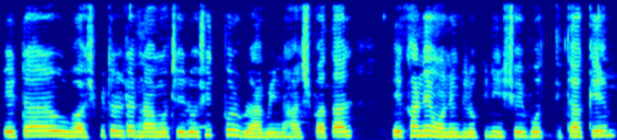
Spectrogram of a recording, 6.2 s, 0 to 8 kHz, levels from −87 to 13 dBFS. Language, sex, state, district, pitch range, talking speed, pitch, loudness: Bengali, female, West Bengal, Dakshin Dinajpur, 235-270 Hz, 145 wpm, 250 Hz, -21 LUFS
